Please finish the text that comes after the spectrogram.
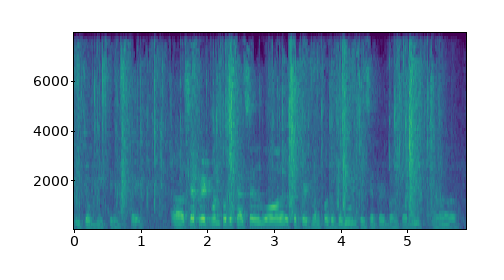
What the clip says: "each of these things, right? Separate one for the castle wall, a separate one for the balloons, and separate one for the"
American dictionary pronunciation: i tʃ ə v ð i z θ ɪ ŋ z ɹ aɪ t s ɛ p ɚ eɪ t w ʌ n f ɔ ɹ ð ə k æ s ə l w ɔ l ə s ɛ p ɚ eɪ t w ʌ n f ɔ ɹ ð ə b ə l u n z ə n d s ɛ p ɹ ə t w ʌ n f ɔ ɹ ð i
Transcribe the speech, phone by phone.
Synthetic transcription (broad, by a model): i tʃ ə v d i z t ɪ ŋ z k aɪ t s ɛ p ɚ eɪ t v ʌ n f ɔ ɹ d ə k æ s ə l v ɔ l s ɛ p ɚ eɪ t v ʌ n f ɔ ɹ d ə b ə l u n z ə n d s ɛ p ɹ ə t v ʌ n f ɔ ɹ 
